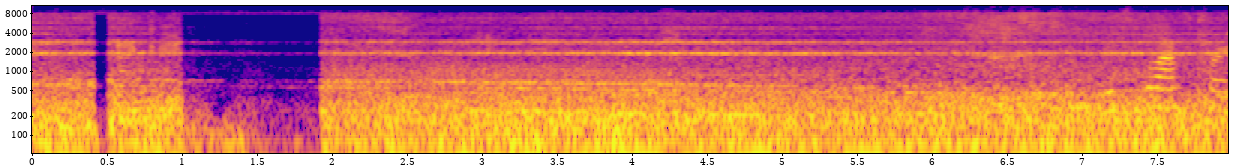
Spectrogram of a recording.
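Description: Train passing through Mineola station, a loud, sustained rumble of rolling railcars with faint wheel squeal, close by, and brief quieter dips near the start.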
